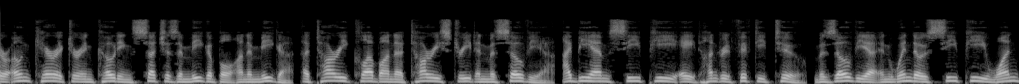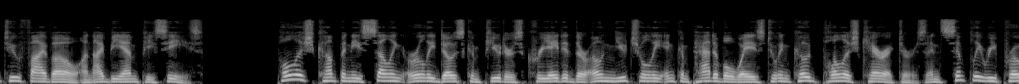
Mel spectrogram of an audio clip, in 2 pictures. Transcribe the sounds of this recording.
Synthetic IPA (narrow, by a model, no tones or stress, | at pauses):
ə˞ʔõʊ̃nkʰɛɹɨk̚tə˞ɨ̃nkʰoʊɾɪ̃ŋz̥sʌt͡ʃɨzɨmiɡɨbl̩ˠə̰̃nɨmiɡɨ̰ʔɨtʰɑɹikʰl̥ˠʌb̃n̩ɨtʰɑɹistɹ̥iɾɨ̃nmɨsoʊviɨ̰aɪbiɛ̃msipʰieɪt̚ɦʌ̃ndɹɨd̥fɪftitʰʉmɨzoʊviɨʔɨ̃nwɪ̃ndoʊz̥sipʰiwʌ̃ntʰʉfaɪvoʊə̰̃naɪbiɛ̃mpʰisḭz̥ | pʰoʊlˠɨʃkʰʌ̃mpɨniz̥sɛlˠɪ̃ŋɜ˞lˠidoʊskʰɨ̃mpʰj̥ʉɾə˞z̥kʰɹ̥ieɪɾɨd̪̚ðə˞ʔõʊ̃nmjʉt͡ʃul̩ˠiʔɪ̃nkɨ̃m̩pʰæɾɨbl̩ˠweɪz̥tʰəɨ̃nkʰoʊd̚pʰoʊlˠɨʃkʰɛɹɨk̚tə̰˞zɨ̃nsɪ̃mpliɹipʰɹ̥o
